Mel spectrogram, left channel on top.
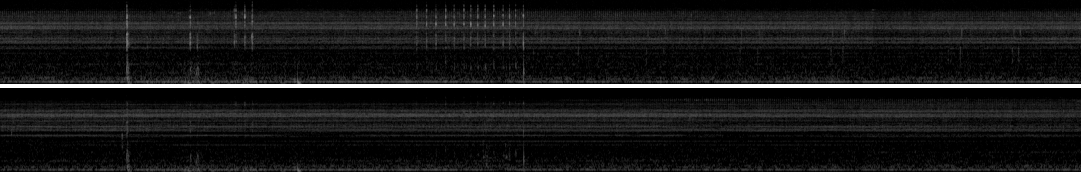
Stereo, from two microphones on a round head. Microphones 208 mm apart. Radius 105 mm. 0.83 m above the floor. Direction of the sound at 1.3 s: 75° left (ahead or behind).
